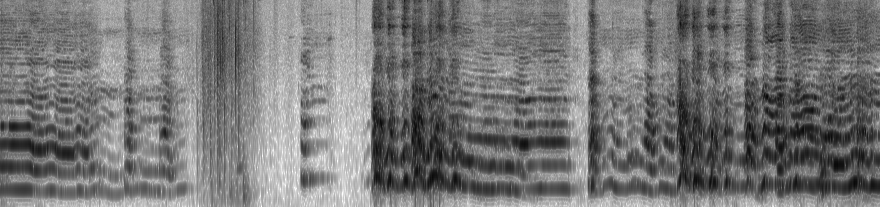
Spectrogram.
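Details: Group of husky and husky-mix dogs howling together: a sustained falling howl, short broken yips and a brief gap, then loud overlapping wavering howls from several dogs in chorus.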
